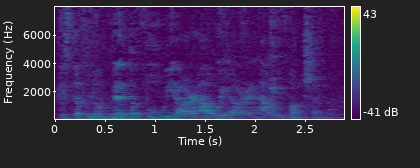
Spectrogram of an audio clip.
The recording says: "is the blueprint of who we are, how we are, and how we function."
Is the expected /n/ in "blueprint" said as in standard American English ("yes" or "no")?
no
